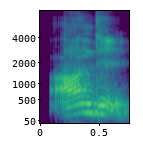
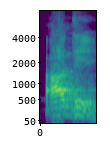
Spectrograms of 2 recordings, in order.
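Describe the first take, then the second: First: आंधी with the first आ nasalised, like आँधी; nasal vowel. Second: Said in the usual way. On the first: Shown as a demonstration. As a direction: open आंधी with a nasal आँ before the ध. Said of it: "नाक से न का उच्चारण निकालना पड़ता है". (आंधी का पहला आ नाक से बोलें) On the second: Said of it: "आधी बोलने में नाक से न का उच्चारण नहीं होता है".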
